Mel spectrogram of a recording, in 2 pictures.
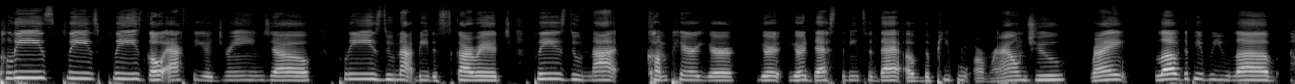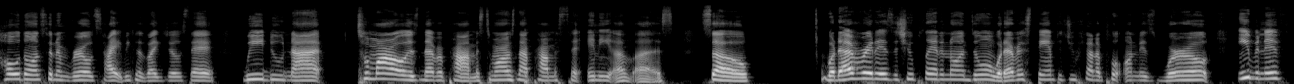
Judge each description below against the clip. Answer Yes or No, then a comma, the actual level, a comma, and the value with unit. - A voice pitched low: No, high, 200 Hz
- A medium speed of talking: Yes, average, 190 wpm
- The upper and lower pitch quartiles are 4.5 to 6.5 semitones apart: No, average, 3.5 semitones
